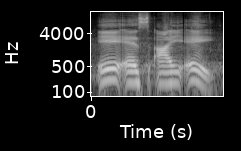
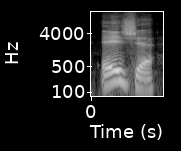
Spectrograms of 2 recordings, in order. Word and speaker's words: Asia: The spelling is A-S-I-A. But the pronunciation is like A-I-S-A. That makes it Asia.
